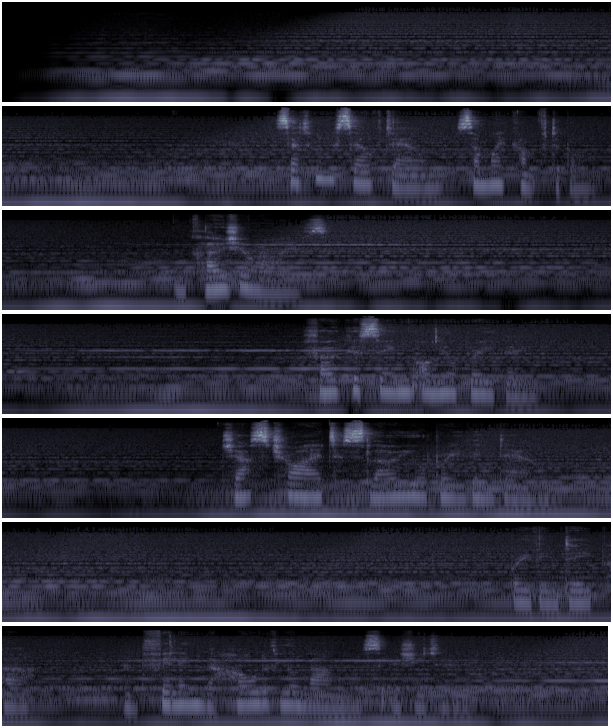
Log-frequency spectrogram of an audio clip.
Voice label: Self Healing Pool Meditation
